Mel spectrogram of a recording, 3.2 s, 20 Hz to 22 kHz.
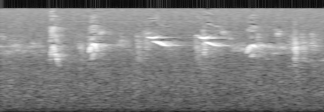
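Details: Oriental magpie-robin, a very common resident, recorded in Ubon Ratchathani, Thailand, on 24 December 2020 with a Nikon P1000: bright high whistles and sharp chirps, several sweeping down, about six quick phrases over faint background hiss.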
